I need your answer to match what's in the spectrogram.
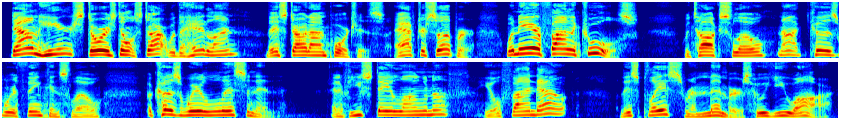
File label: English Southeastern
